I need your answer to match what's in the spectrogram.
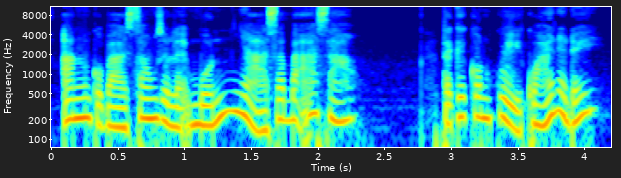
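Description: A woman's voice: lowish voice, expressive, brisk, warm tone, husky, no echo. Woman doing a furious scheming second wife.

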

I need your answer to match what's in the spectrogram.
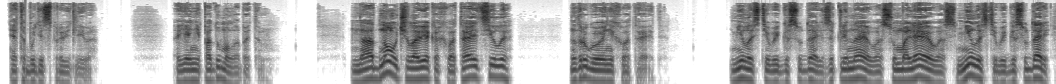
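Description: A man reading an audiobook, voicing an aging former convict and anguished father who speaks low, subdued and imploring. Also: warm tone, no echo, clean studio sound, close to an everyday voice.

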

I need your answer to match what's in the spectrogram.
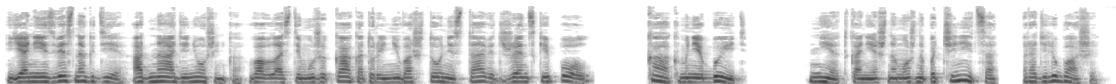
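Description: A woman reading a first-person fantasy novel aloud, in a sharp, sardonic storytelling manner. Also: low-pitched, moderate pace. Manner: sharp, sardonic storytelling with lively acted asides. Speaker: audiobook narrator. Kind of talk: first-person audiobook narration.

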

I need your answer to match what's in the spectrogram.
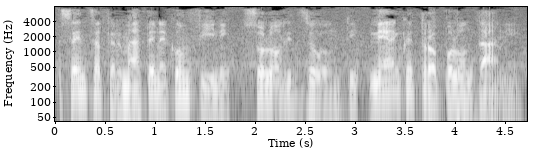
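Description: A man making deadpan, formal mock train announcements, as if heard over a train station PA system. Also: fairly low pitch, unhurried, dull audio, slight background noise.

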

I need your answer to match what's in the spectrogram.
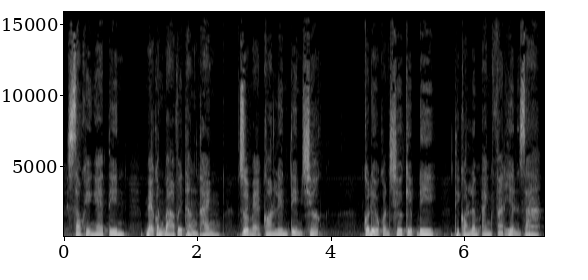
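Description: Female storyteller, husky and dark-toned, reading with steady emotional pauses. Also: mid-range voice. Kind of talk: first-person story narration.

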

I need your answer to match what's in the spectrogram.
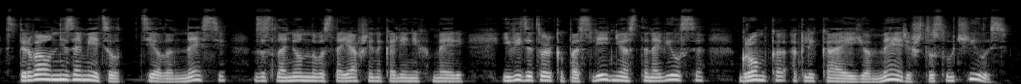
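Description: A reader narrating a dramatic novel in a measured, storytelling manner. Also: medium pitch, no room sound. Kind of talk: audiobook narration.

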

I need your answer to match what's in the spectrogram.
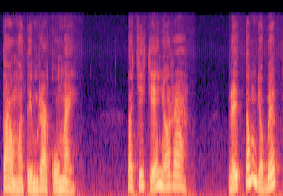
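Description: A woman's voice: lowish voice, moderate pace, warm tone, close to an everyday voice. Woman reading as a haughty scolding mistress. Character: bossy, harsh rich mistress, middle-aged woman.

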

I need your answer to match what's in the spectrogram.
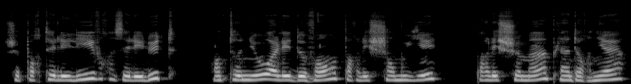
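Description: Mellow-voiced woman reading a tale aloud. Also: mid-range voice, unhurried. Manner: expressive, dramatic storytelling. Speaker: audiobook reader. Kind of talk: literary audiobook narration.

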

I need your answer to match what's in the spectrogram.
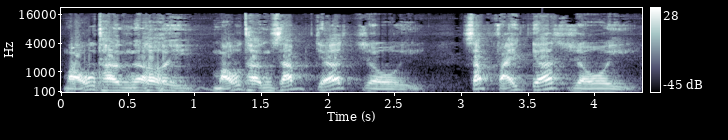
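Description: A man's voice: mid-range voice, moderate pace, darkish tone, pitched above the performer's own voice, natural voice. A man voicing a frightened little girl in an audiobook story, pleading through tears. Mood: crying. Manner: crying, pleading.

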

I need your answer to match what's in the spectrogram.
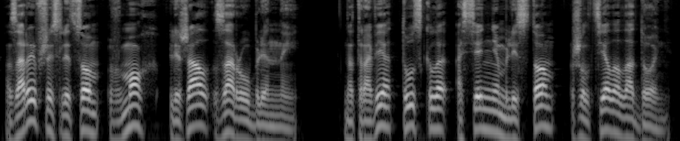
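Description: A man reads a literary audiobook, telling the story in a measured, unhurried way. His voice sits at a medium pitch, and the studio-quality recording has no echo.

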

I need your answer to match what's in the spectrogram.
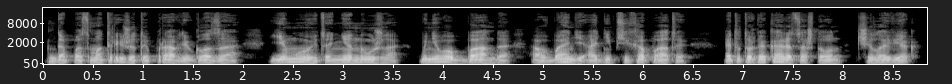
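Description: A man reading an audiobook, voicing a brutal, volatile man who speaks in a gruff, forceful way. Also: fairly low pitch, moderate pace. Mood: angry.

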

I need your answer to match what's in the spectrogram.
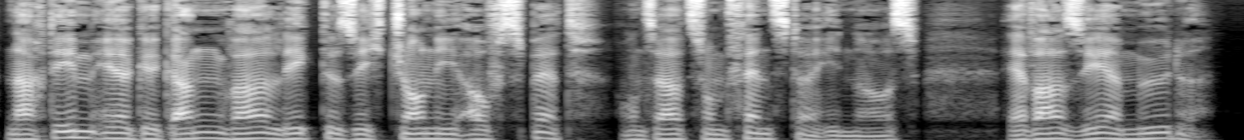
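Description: A man narrating an audiobook in a calm, even reading voice. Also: fairly low pitch, measured pace, no room sound, clean studio sound. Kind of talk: scripted narration.

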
